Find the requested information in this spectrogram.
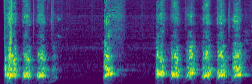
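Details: Cotto, a Cane Corso guarding by the gate, barks at window cleaners he knows are next door but cannot see: loud, deep, powerful barks in bursts of three, a single bark, then a run of six.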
